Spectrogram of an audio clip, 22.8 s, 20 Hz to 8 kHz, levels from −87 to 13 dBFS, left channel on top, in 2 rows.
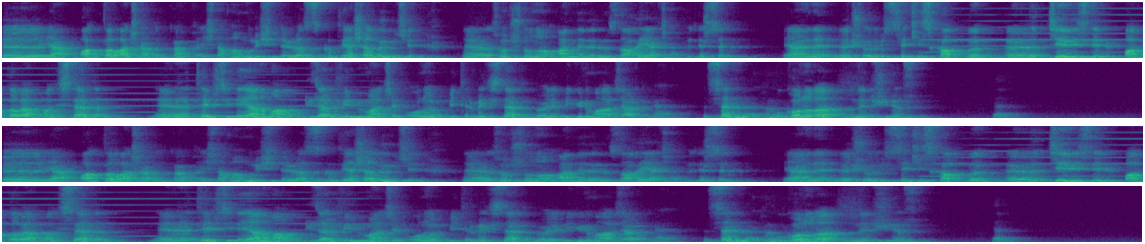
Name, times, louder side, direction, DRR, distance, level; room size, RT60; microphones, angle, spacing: voice 1, 0.0-7.3 7.8-12.5 12.9-18.1 18.4-18.9 19.1-20.5, left 2 dB, 35° left, 2 dB, 0.3 m, -25 dB
voice 2, 2.8-3.3 5.1-5.4 18.8-19.3 21.3-21.4, right 1 dB, 65° right, -2 dB, 0.7 m, -34 dB
sound 1, 9.1-15.3, left 6 dB, 5° left, 0.8 m, -45 dB
3.0 x 2.2 x 2.3 m, 0.65 s
head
